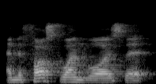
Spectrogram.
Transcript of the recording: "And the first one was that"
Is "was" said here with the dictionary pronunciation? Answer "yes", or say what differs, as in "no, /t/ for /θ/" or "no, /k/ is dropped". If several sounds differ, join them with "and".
yes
